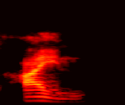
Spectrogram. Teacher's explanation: Ayin, like I just said here, which sounds like the letter aleph, or ayin. Ayin, which is in the back of your throat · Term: Sephardic guttural way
